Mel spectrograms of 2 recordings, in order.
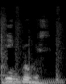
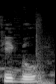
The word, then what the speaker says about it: Igbo: The pronunciation of Igbo as an ethnic group and Igbo as bush in Yoruba is not the same, but as per time, it could have been later corrupted to Igbo.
